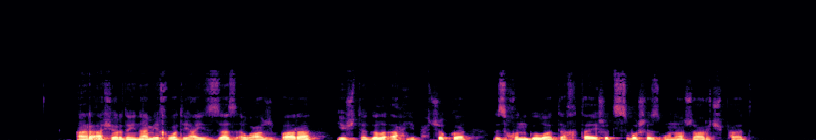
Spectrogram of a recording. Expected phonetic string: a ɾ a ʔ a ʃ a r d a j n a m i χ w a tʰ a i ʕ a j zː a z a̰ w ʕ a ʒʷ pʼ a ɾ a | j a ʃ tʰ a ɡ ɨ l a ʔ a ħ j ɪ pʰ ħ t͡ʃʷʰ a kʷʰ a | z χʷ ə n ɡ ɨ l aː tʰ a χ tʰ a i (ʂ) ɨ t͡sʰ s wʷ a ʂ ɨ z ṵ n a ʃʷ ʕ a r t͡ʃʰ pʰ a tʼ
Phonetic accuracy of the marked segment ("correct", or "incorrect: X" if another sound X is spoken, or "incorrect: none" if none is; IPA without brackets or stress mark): correct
